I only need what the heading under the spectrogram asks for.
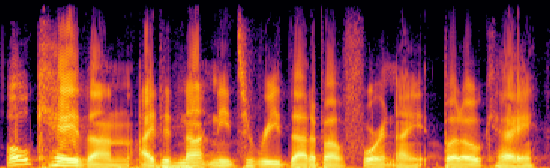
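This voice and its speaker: A man's voice: lowish voice, normal speed, smooth. A man hosting a casual read-aloud, often breaking off to comment in amused, exasperated disbelief. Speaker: host reading fan fiction aloud for a video.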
